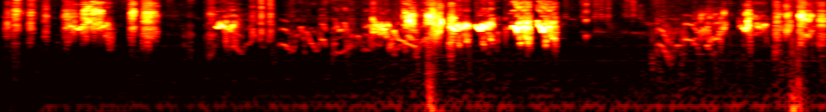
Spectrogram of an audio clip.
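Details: Two pet budgerigars, described as best friends, warble together in busy high chatter, with clicks, squeaks and short rising whistles in bursts separated by brief pauses, plus a few sharp broadband ticks.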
